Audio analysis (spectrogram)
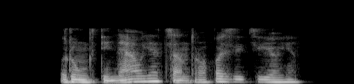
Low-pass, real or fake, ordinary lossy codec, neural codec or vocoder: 5.4 kHz; real; AAC, 24 kbps; none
